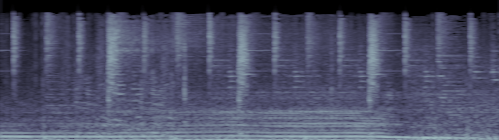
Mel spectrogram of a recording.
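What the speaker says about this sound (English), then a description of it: "You just get straight turbo sounds coming out from the interior of the car." From inside an automatic Hyundai Genesis Coupe while cruising, a steady engine drone and turbo hum fill the cabin, with layered low tones shifting slightly near the end.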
